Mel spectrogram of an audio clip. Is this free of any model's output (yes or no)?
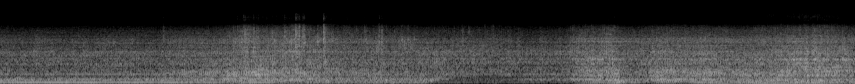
yes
